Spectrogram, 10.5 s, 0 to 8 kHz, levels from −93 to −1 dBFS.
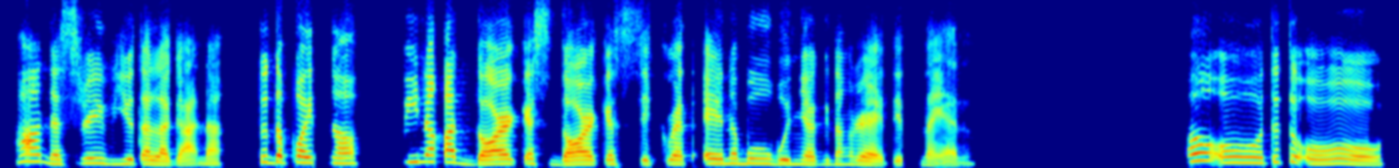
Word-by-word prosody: honest 230 -8 +1
review 225 -3 -3
talaga 190 -4 0
na - - -5 0.3
to - - 0
the 305 0 +4
point 280 -2 +3
'no, 245 -1 +2 0.4
pinaka-darkest 225 -9 +3
darkest 200 +1 +3
secret, 200 +1 -2
eh, 225 0 +3
nabubunyag 210 -5 -2
ng 195 0 -7
Reddit 185 +1 -2
na - - -6
'yan. - - -11 1.6
Oo, 280 -7 +2
totoo! 215 - -2
220 Hz, 110 wpm, -24 LUFS, 200-270 Hz, 1.6 s, the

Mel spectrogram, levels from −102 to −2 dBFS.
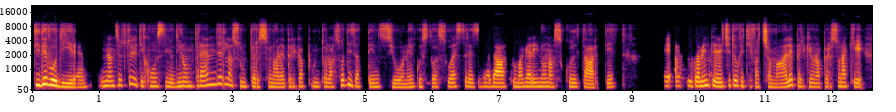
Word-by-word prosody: Ti 265 -2 +9
devo 270 -5 +10
dire, 175 -2 0 0.2
innanzitutto 230 +6 -1
io 285 - 0
ti 215 - -3
consiglio 205 -2 0
di 195 - -1
non 210 0 +2
prenderla 275 +6 0
sul 205 -2 -2
personale, 180 -2 -1
perché, 190 +1 -6
appunto, 195 0 -7
la 180 0 -4
sua 250 +7 -1
disattenzione, 180 - -3
questo 180 -2 -5
suo 185 +2 -4
essere 190 0 -3
sbadato, 180 +1 +1
magari 190 +1 +1
non 190 -1 0
ascoltarti, 180 -1 -3 0.7
è 220 -1 0
assolutamente 220 +3 +2
lecito 230 +5 +2
che 210 - -2
ti 195 -2 -11
faccia 180 0 +1
male, 170 +8 +1
perché 190 -2 -5
è - - -3
una 170 - -3
persona 190 +2 -2
che, 180 -4 -1
190 Hz, 170 wpm, -19 LUFS, 180-215 Hz, 0.7 s, devo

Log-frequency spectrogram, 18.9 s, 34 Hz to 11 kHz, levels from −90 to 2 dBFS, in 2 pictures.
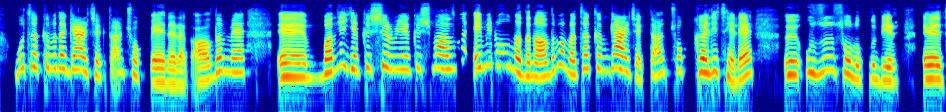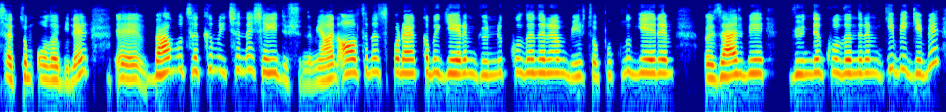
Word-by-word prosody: Bu 315 - -6
takımı 335 -2 -4
da 320 - +3
gerçekten 275 -7 0
çok 225 -3 -7
beğenerek 150 -3 0
aldım 195 - 0
ve, 265 0 +1 0.3
eee, 210 0 +4
bana 255 +8 +3
yakışır 335 +4 -2
mı, 305 - -8
yakışmaz 315 +1 -1
mı 315 - -18 0.2
emin 360 +3 -5
olmadan 260 -10 +1
aldım 210 +6 +3
ama 240 -11 +1
takım 320 +1 -3
gerçekten 250 - +3
çok 285 +2 -10
kaliteli, 255 -5 +3 0.3
eee, 235 0 +3
uzun 265 +3 -4
soluklu 190 -9 -3
bir, 170 -2 +1 0.2
eee, 185 0 +5
takım 195 +2 -1
olabilir. 180 - 0 0.3
Eee, 190 -2 +1
ben 240 +8 +7
bu 305 - -9
takım 285 +2 -6
için 285 +2 -9
de 300 0 -5
şeyi 260 -2 0
düşündüm; 150 -5 -12
yani 175 +2 +4
altına 260 +2 +4
spor 265 +1 -2
ayakkabı 255 +1 +2
giyerim, 250 0 +2
günlük 230 +2 -7
kullanırım, 255 -2 -1
bir 215 +1 -5
topuklu 230 +5 -9
giyerim, 255 0 +3 0.3
özel 215 +4 +5
bir 250 0 0 0.2
günde 240 +3 -2
kullanırım 250 -2 -1
gibi 310 0 -5
gibi. 245 - -3
250 Hz, 170 wpm, -22 LUFS, 215-275 Hz, 0.3 s, ben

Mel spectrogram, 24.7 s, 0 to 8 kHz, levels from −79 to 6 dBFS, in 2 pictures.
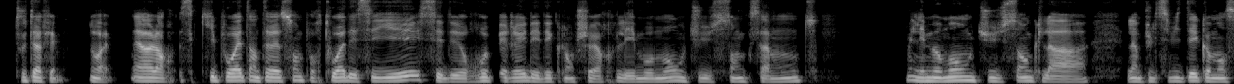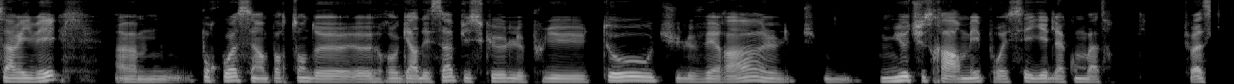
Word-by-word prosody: Tout - - -2
à - - +7
fait. - - -3 0.3
Ouais - - +1 0.2
et - - -1
alors 120 -3 +6
ce 135 - -1
qui 130 - +1
pourrait 130 +1 +5
être 130 - +1
intéressant 125 +1 +4
pour 115 -3 -8
toi 125 0 +4
d'essayer, 120 +6 +3
c'est 125 -8 -1
de 105 +1 0
repérer 120 +3 0
les 110 -4 0
déclencheurs. 105 -2 -3
Les 100 -4 -1
moments 105 +4 0
où 120 -2 -2
tu 105 -2 -6
sens 110 +3 -3
que 105 - -8
ça 100 -4 -2
monte, 110 +5 -4 0.9
les 130 -4 +1
moments 120 +3 +4
où 135 -1 +2
tu 120 -2 -2
sens 120 +4 0
que 110 -2 -6
la 90 -1 +1 0.4
l'impulsivité 110 +2 0
commence 110 -2 +1
à 120 - +3
arriver. 110 +9 +3 0.6
Hem, 90 -2 -5 0.2
pourquoi 130 +1 0
c'est 115 -3 0
important 105 +3 -3
de, 105 -2 -2
heu, 95 0 -2
regarder 100 0 -2
ça, 130 +5 +1
puisque 115 -5 -3
le 110 -3 -1
plus 100 -1 -4
tôt 130 0 +3
tu 110 -3 -10
le 100 0 -6
verras, 100 +7 -1
heu, 100 -3 -3 0.2
tu - - -14 0.6
mieux 120 +6 +4
tu 125 -2 +2
seras 110 -4 +3
armé 100 +4 +1
pour 95 -3 -8
essayer 105 +1 -1
de 100 - -6
la 95 - 0
combattre. 95 -2 -6 0.7
Tu - - -19
vois - - +1
ce - - -4
qui - - -29
110 Hz, 165 wpm, -26 LUFS, 100-120 Hz, 0.9 s, à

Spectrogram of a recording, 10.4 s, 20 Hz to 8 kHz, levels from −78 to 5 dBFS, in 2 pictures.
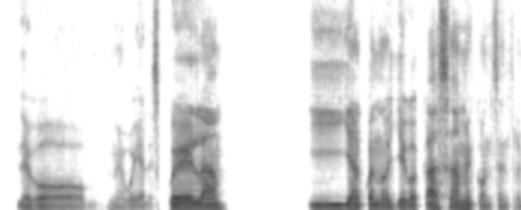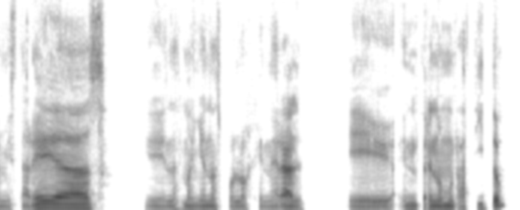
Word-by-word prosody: luego 95 -3 -4 0.2
me 95 -2 -17
voy 90 -2 -10
a 85 - -8
la - - -19
escuela, 130 -1 +4 0.8
y 120 +1 +1
ya 130 -1 +4
cuando 120 -3 +1
llego 110 0 +1
a 110 - -2
casa 145 +3 +4
me 130 -3 +1
concentro 105 -2 -8
en 95 - -13
mis 90 -2 -14
tareas, 130 +4 +2 0.4
en 100 -1 -13
las 95 +1 -14
mañanas, 100 -1 -8
por 95 - -15
lo 90 -2 -10
general, 90 0 -3 0.4
eh, 85 -3 -7
entreno 100 0 -5
un 100 0 -3
ratito, 125 - -5
105 Hz, 155 wpm, -25 LUFS, 95-125 Hz, 0.8 s, escuela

